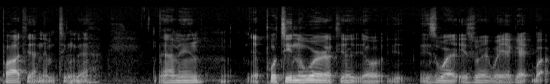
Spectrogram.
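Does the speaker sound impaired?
Yes: stuttering; long-standing stutter, controlled over years by slowing speech rate; stutters often when talking, slows speech rate to control it, big commanding voice, different on stage; here repeated sounds, repeated words.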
